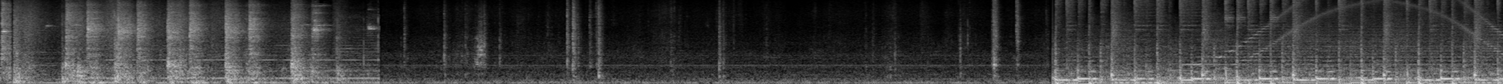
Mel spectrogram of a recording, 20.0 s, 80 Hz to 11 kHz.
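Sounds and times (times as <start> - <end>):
music: 14.0 - 20.0.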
